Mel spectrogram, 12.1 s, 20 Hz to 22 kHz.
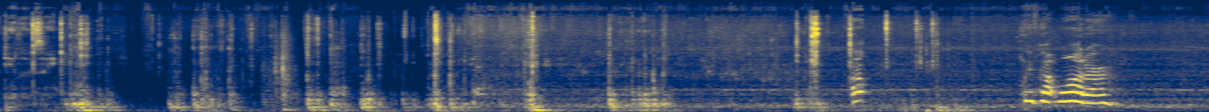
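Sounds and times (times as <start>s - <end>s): toilet fill valve hissing: 4.6s - 12.0s.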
